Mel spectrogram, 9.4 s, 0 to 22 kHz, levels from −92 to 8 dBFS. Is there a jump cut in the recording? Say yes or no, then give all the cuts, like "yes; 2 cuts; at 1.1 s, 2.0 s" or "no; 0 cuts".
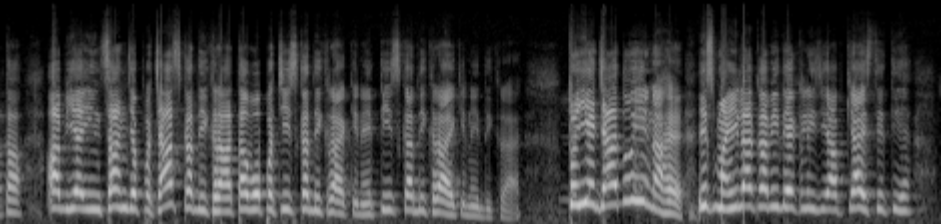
no; 0 cuts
